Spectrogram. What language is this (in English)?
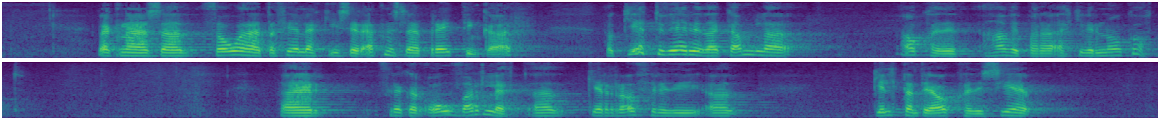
Icelandic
